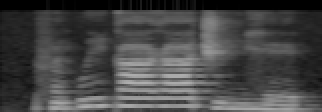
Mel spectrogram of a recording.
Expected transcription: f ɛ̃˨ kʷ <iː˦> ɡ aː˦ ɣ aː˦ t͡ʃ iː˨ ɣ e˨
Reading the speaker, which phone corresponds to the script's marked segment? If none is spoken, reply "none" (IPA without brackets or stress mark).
iː˦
